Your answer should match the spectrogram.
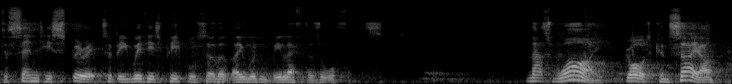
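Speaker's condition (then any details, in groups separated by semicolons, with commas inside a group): No condition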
